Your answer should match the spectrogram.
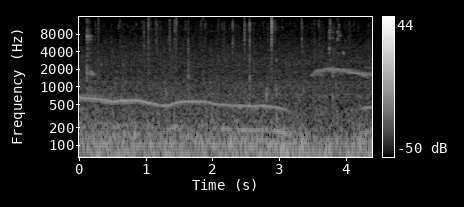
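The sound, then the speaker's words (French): A steady crackle and hiss of a burning wood fire, with scattered pops, under a soft, sliding tonal hum that drifts higher near the end. No one speaks. “Laissez simplement la tension disparaître, s'évaporer au son du bois qui crépite.”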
